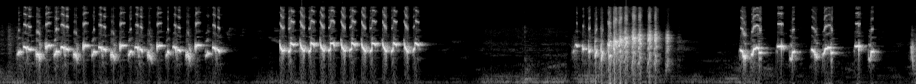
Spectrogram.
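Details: Long rolling ropel song of a sooty-headed bulbul, used to goad other bulbuls into singing. Two rapid bubbly trills about two seconds each, then a harsh noisy burst and a few spaced chirps.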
